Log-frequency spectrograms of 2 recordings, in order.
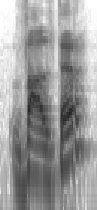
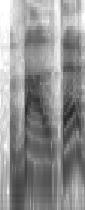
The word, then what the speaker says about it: Walter: This one we pronounce Walter, Walter, but it is spelled with a double V, double W in Italian.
